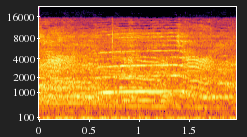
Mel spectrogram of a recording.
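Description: A packed wrestling show crowd at WCWO gives off a steady, dense roar of chatter and shouting across the two seconds, with no single voice standing out.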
